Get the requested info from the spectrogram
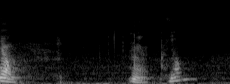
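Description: A man's speech: a word ends at the start, then after a pause come two short voiced sounds, with a few faint clicks between.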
